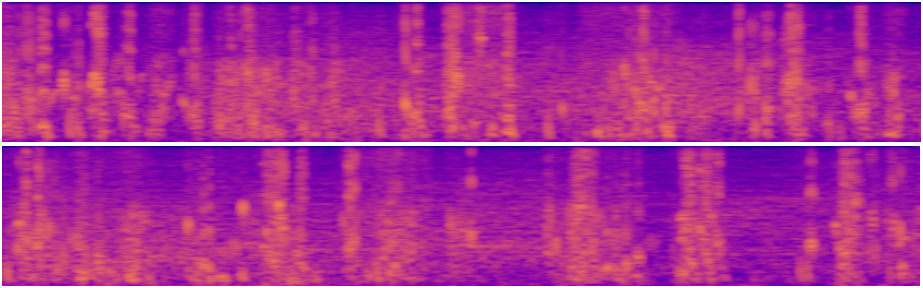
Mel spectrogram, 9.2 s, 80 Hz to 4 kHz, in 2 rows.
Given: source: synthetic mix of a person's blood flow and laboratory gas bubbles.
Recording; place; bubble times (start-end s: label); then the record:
Doppler ultrasound of blood flow; subclavian vein
0.00-0.99 s: bubbles
1.03-1.77 s: bubbles
1.84-2.62 s: bubbles
2.69-2.84 s: bubbles
2.87-3.54 s: bubbles
3.64-4.53 s: bubbles
4.58-5.38 s: bubbles
5.49-6.20 s: bubbles
6.24-6.74 s: bubbles
6.81-6.98 s: bubbles
7.29-7.87 s: bubbles
7.92-8.25 s: bubbles
8.55-8.69 s: bubbles
8.74-9.19 s: bubbles
From the record:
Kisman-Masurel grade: 444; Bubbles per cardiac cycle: continuous sound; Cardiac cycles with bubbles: 100%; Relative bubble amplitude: maximal (0.775 to 0.999); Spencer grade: 4 (maximum detectable bubble signal sounding continuously throughout systole and diastole of every cardiac period, and overriding the amplitude of the normal cardiac signals); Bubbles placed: anywhere in the cardiac cycle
